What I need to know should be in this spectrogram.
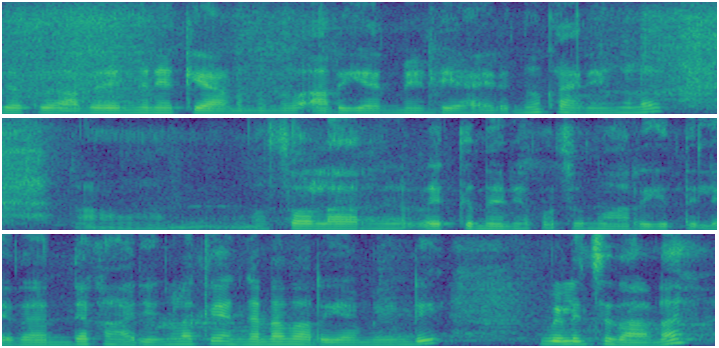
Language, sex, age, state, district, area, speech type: Malayalam, female, 30-45, Kerala, Alappuzha, rural, spontaneous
